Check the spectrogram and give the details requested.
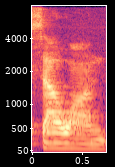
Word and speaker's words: Samhain: villain his name is samhain spelled the same as salwan the you know halloween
